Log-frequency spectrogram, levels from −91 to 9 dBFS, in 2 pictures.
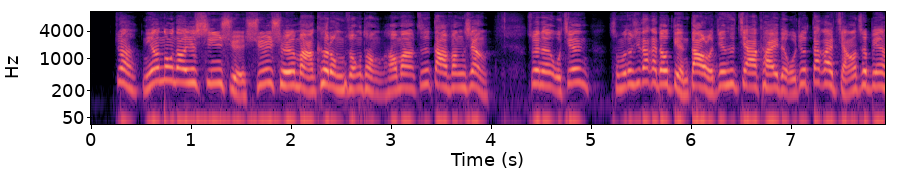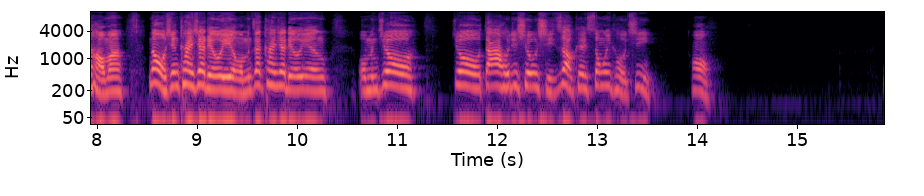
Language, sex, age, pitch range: Chinese, male, 30-49, 190-270 Hz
